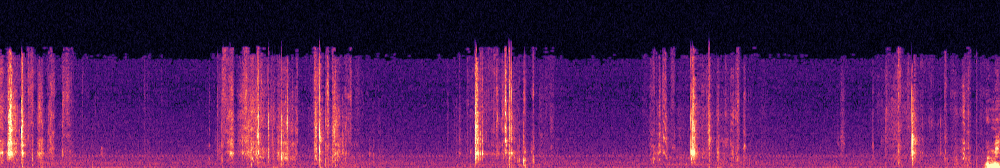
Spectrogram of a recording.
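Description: Small plastic game records clicking and clattering against one another as they are handled and held up one at a time, in short bursts of a few taps about every two seconds with quiet in between.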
